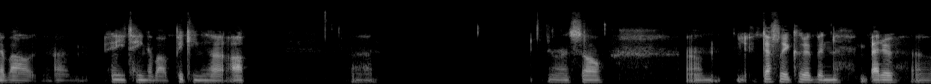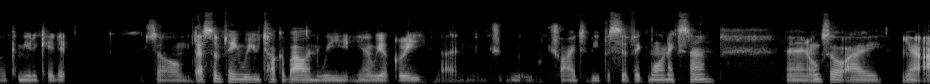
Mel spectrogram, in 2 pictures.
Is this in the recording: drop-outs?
yes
